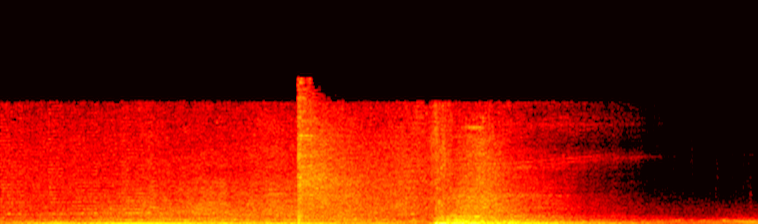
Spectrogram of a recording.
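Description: A magical energy blast bursts with a loud whoosh.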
